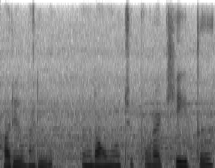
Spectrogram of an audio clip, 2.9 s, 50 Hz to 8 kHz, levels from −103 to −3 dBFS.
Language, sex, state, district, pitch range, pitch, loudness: Garhwali, female, Uttarakhand, Tehri Garhwal, 215-230 Hz, 220 Hz, -18 LUFS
